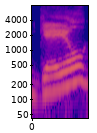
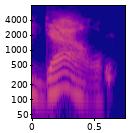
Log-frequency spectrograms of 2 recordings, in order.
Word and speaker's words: Gal: gadot well she also does he pronounce her first name Gail cuz it's actually gal yeah no no she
